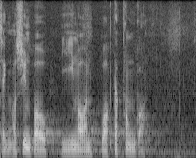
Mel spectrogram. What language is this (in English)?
Cantonese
